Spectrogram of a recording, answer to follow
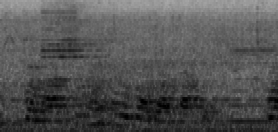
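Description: A voice plays over the loudspeaker of a campaign publicity van against street traffic, and a short vehicle horn toots about half a second in.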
